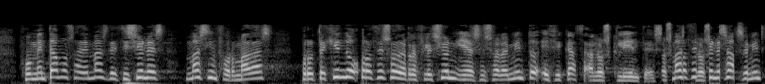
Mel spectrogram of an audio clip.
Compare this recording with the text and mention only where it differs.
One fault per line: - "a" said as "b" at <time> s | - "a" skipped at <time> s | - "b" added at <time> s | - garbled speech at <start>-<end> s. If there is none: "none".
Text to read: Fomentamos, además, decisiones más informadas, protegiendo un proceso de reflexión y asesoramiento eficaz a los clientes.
- "un" skipped at 3.6 s
- garbled speech at 6.6-7.6 s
